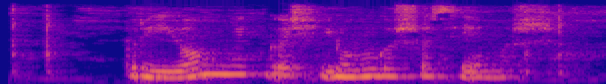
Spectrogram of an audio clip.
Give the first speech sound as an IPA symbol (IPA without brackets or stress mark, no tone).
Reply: p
